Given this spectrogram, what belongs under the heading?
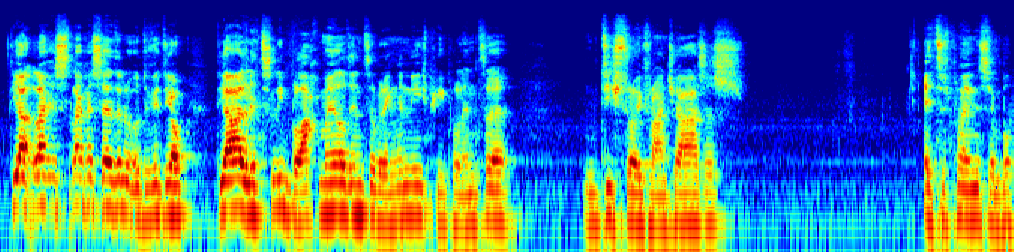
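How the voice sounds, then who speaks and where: There is audible room echo around a man with a medium pitch. He leaves long, frequent pauses. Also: ordinary pitch variation. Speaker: gaming YouTuber. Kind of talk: casual rant to camera. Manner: halting, stumbling over words.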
